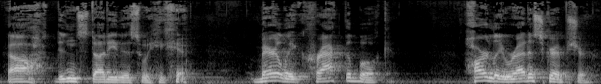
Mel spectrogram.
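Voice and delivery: low, deflated confession of a bad week; a lightly voiced believer sighing over a bad week; self-pitying believer. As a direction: mope through the excuses, voice sunk low.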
